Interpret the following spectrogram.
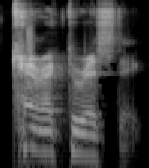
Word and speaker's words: characteristic: Now, how many syllables do you hear in the word characteristic? Characteristic. That's right. 5 syllables. Say all the sounds you hear in the word. Repeat after me. K, a, r, a, k, t, er, I, s, t, I, k.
